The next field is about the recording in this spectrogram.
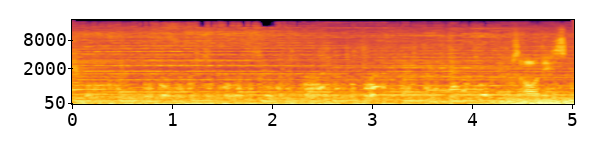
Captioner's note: car rattling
